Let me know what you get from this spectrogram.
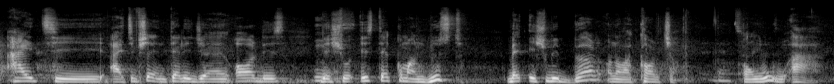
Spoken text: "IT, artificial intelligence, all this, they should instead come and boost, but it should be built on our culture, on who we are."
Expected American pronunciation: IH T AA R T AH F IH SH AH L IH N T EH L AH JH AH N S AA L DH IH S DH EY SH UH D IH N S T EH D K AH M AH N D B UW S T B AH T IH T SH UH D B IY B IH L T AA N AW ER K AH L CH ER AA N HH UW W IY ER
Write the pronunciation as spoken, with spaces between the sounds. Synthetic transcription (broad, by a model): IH T AA T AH F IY SH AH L IH N T EH L AH JH AH N S AA L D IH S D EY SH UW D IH S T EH K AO M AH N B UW S T B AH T IH T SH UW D B IY B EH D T AA N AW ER K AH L CH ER AA N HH UW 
